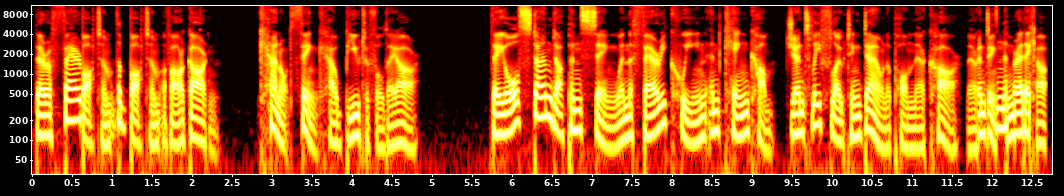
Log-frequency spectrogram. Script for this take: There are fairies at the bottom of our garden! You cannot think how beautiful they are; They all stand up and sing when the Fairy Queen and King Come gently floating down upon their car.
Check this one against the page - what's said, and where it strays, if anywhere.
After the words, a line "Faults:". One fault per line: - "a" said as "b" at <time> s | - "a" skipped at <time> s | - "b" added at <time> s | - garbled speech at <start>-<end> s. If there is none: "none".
There are bottom at the bottom of our garden! Cannot think how beautiful they are; They all stand up and sing when the Fairy Queen and King Come gently floating down upon their car. [garbled]
Faults:
- "fairies" said as "bottom" at 0.6 s
- "You" skipped at 2.3 s
- garbled speech at 11.7-12.7 s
